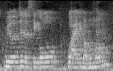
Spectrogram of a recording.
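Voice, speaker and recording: A woman's voice: mid-range voice, little pitch movement, a little fast. Woman, earnest conversational testimony, filler ums, very roomy church hall, light background noise. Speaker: women's group leader. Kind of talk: personal testimony talk. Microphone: wireless mic that cuts out.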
